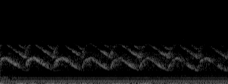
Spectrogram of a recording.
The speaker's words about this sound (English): I wonder if the mic could even pick that up. There's a really loud siren. Sorry, it's distracting me.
